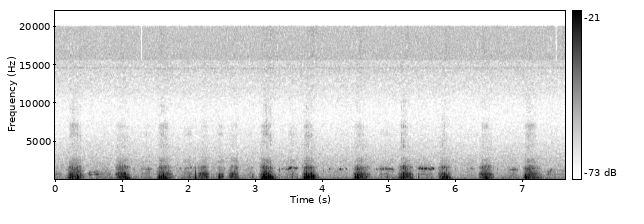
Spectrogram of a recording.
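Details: Sleeping bear snoring with a whistle: soft breathy bursts roughly every 0.6 to 0.8 seconds, with thin whistling tones drifting between breaths, all quiet and indoor-sounding.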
